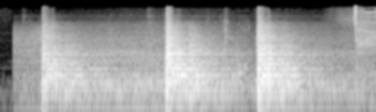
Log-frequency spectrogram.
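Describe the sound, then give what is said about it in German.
Construction work at the start of building Germany's first LNG terminal in Wilhelmshaven, early May: three heavy, resonant metallic blows, like pile driving, strike at uneven intervals. Each loud clang rings on and slowly fades over a low rumbling background. No voices are heard. “So klang es Anfang Mai in Wilhelmshaven, als die Bauarbeiten für das erste deutsche LNG-Terminal begannen.”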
